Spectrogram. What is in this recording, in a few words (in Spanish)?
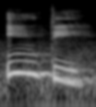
"sol", Quechua Chanka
